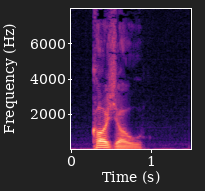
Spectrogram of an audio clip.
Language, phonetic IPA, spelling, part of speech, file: Polish, [ˈkɔʑɔw], kozioł, noun, Pl-kozioł.ogg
